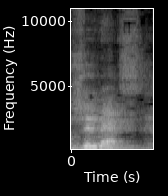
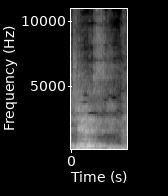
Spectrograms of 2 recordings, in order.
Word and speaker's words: Jeunesse: come and look at Jeunesse. You know why? Because first of all, I couldn't pronounce it. I called it Genesee.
